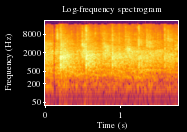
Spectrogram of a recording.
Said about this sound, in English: And you all are applauding, but he's already requested.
